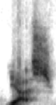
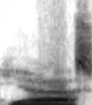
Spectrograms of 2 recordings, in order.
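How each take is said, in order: First: The word is said short and plain. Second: The word is stretched out long. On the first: Nothing seemed odd about the person saying it. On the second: Something seemed odd about the person saying it.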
